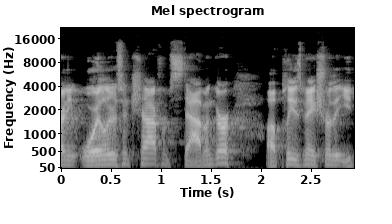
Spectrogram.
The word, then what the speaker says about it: Stavanger: to be this direct flight from Houston to Stavanger, and now the flight doesn't exist anymore. So maybe there aren't the Oilers that there used to be, because it's the oil city. Like if you're in Stavanger, or Stavanger, I should say, as that's correct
